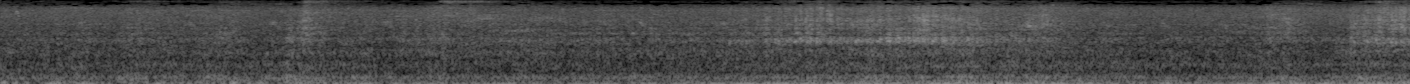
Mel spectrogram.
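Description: A train's steady low rumble as it runs at the station.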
